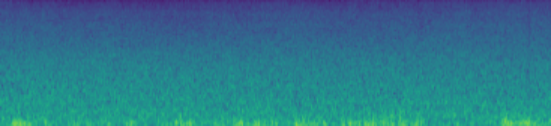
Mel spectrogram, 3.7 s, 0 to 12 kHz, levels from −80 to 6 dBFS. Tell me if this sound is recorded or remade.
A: recorded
